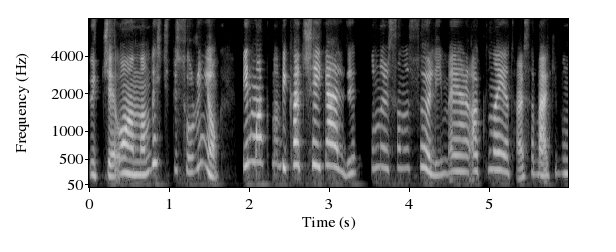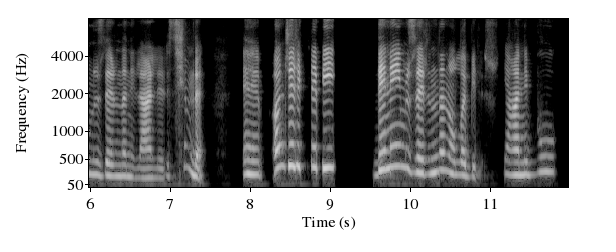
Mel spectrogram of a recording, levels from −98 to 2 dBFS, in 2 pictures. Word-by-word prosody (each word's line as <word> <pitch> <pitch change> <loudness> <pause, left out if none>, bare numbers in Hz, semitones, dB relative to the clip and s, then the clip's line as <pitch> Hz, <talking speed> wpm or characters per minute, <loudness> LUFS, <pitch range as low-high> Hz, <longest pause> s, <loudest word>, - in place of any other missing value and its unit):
bütçe. 210 -2 -2
O - - -5
anlamda 235 - +3
hiçbir 435 -8 -10
sorun 300 +8 -8
yok. - - +2 0.3
Benim 430 +4 +1
aklıma 440 -2 -1
birkaç 400 +3 +4
şey 395 -2 +2
geldi. 340 - +3 0.2
Bunları 350 0 -8
sana 345 +1 -13
söyleyeyim, 280 -10 -4
eğer 285 -1 -1
aklına 320 +2 -3
yatarsa 260 - -3
belki 240 +2 +3
bunun 245 -1 -8
üzerinden 205 -3 -3
ilerleriz. 175 +1 -3
Şimdi, 265 - -2 0.5
eee, 235 -1 -2
öncelikle 375 0 +2
bir 350 0 +6 0.5
deneyim 360 +5 +5
üzerinden 265 0 0
olabilir. 220 -7 -7
Yani, 225 -1 -1
bu 275 0 -10
275 Hz, 150 wpm, -25 LUFS, 225-355 Hz, 0.5 s, bir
